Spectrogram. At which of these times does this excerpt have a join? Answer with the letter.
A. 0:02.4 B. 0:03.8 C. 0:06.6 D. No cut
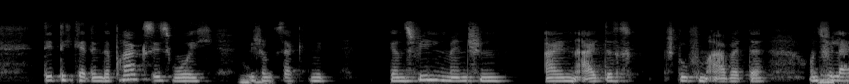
D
